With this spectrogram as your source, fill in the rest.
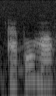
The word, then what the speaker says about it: Appelhof: Again, the play is the thing, and today I have Ruth Appelhof with me.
